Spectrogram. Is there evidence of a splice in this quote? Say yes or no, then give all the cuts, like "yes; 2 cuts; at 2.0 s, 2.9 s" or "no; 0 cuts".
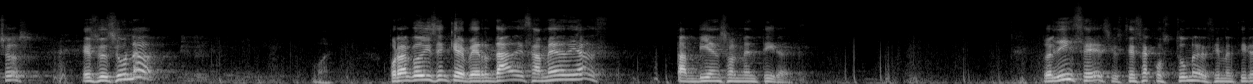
yes; 2 cuts; at 6.7 s, 10.5 s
